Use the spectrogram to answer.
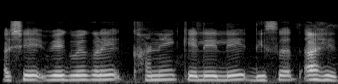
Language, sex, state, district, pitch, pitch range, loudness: Marathi, female, Maharashtra, Washim, 210 Hz, 200-215 Hz, -19 LUFS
